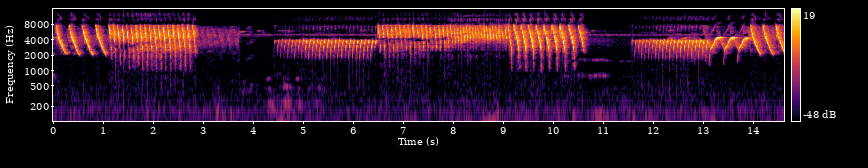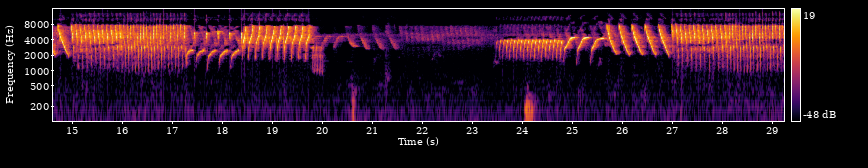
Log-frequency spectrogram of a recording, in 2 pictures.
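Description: Domestic canary singing: long, high-pitched song phrases of fast repeated chirps and rolling trills, four bouts broken by short pauses.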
